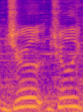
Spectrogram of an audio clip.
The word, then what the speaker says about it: Juli: Since we're in the mood for correcting pronunciations, let me drop the fact that both of you are pronouncing Julie wrong. It's Spanish. It's Juli, like Juli.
